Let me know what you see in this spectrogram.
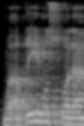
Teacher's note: واو ہونٹوں کی نا تمام گلائی سے ادا ہوگی، حمزہ اقصی حلق سے بالجہر ادا ہوگا۔ قی یا مدہ ہے، 2 حرکات لمبا ہے، میم کو الصلاة کے صاد سے ملائیں گے، وَأَقِيمُ الصَّلَاةَ بیچ میں واو الف لام نہیں پڑیں گے، یہ ادغام شمسی ہے۔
